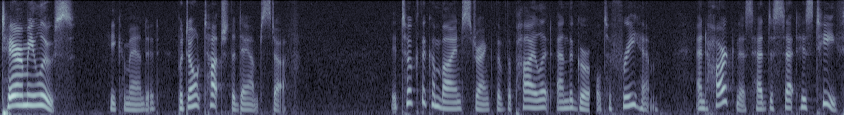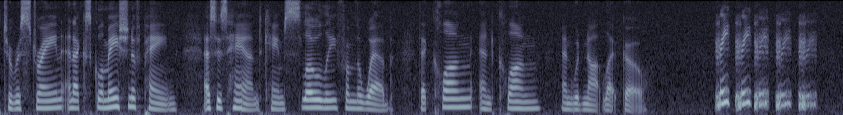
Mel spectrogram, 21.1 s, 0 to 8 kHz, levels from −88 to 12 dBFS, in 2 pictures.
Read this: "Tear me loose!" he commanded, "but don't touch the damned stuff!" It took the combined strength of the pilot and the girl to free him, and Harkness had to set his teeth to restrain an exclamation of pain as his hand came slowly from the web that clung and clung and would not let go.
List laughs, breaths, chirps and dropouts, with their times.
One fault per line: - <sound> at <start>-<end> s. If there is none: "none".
- dropout at 7.4-7.5 s
- laugh at 19.5-20.8 s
